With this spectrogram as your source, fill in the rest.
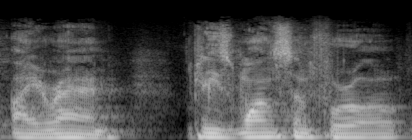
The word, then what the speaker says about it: Iran: to the provocative question you're pronouncing our country's name wrong our country is named Iran not Iran please once and for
